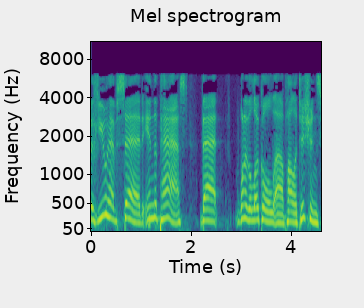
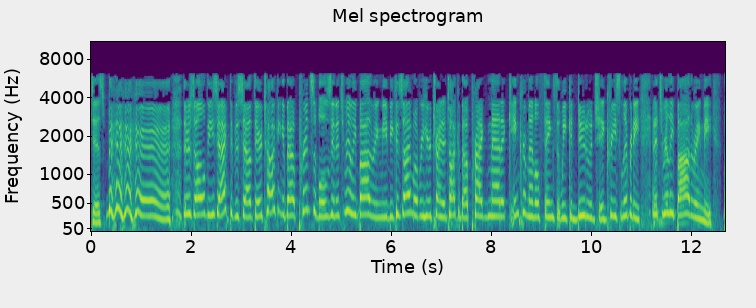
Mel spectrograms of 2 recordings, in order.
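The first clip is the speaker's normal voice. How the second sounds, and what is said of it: Mocking, crying impression of another person. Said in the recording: “That was my impression of you. ... Who was just crying on the radio? ... Yeah, because I was crying.”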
